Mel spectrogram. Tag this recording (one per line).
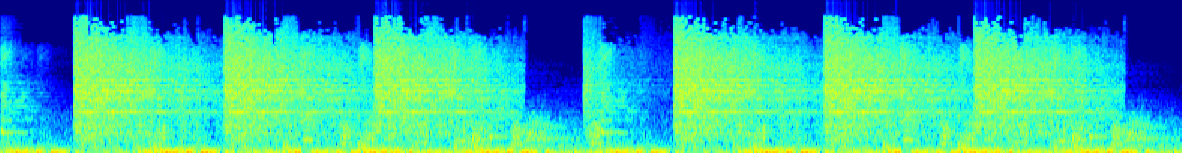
factory
industrial
plant
machine
machinery
office
sfx
print
loop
